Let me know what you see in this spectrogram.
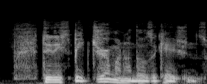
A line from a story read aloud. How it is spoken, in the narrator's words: Richler asked quickly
